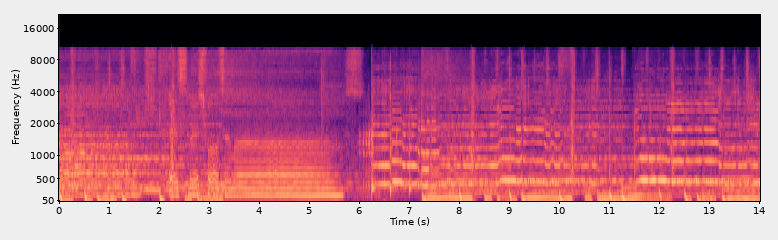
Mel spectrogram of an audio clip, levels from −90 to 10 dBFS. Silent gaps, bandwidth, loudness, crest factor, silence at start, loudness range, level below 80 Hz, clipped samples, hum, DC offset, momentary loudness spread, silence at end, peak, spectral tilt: none; 10.5 kHz; -11 LUFS; 10 dB; 0 s; 2 LU; -20 dBFS; under 0.1%; none; under 0.1%; 5 LU; 0 s; 0 dBFS; -5.5 dB/octave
